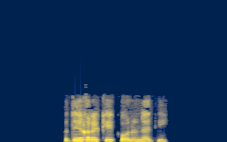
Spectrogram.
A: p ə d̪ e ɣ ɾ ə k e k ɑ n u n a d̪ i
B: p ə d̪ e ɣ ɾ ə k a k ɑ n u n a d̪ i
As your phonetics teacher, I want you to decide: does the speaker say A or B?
A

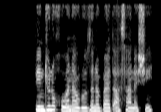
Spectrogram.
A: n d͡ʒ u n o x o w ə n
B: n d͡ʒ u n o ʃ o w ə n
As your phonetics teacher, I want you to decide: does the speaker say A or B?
A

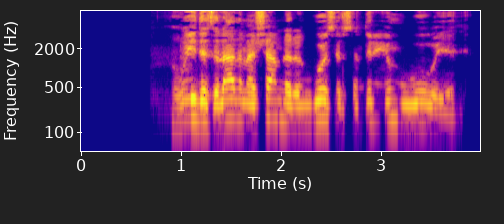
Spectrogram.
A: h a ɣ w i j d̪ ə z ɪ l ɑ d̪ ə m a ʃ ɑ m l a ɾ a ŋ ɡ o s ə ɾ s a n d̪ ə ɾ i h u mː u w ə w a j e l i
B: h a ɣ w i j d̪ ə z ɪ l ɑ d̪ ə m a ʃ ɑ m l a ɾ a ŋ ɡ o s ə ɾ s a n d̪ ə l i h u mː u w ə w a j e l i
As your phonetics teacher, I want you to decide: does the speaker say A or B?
A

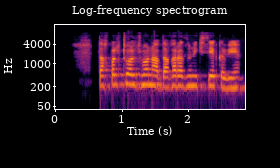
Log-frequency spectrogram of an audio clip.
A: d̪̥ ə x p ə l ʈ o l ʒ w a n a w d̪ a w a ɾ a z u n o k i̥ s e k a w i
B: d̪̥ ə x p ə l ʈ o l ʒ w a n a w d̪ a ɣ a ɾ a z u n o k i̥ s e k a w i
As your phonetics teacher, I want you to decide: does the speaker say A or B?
B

